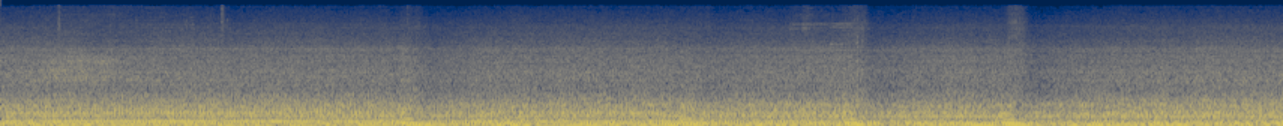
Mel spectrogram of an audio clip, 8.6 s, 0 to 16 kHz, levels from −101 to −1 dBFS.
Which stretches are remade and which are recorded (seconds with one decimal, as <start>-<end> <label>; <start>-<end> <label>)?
0.0-2.1 recorded; 2.1-6.0 remade; 6.0-6.9 recorded; 6.9-8.6 remade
